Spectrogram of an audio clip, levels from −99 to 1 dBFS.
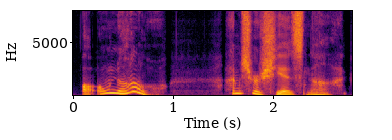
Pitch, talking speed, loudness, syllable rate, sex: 170 Hz, 150 wpm, -17 LUFS, 3.9 syllables/s, male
